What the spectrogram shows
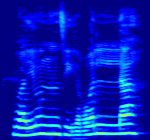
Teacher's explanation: وَيُن، زال زیر زی، زال کو نرمی سے پڑھیں گے، را کے اوپر زبر ہے، موٹا کر کے پڑھیں گے، اور را کو لام سے ملائیں گے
